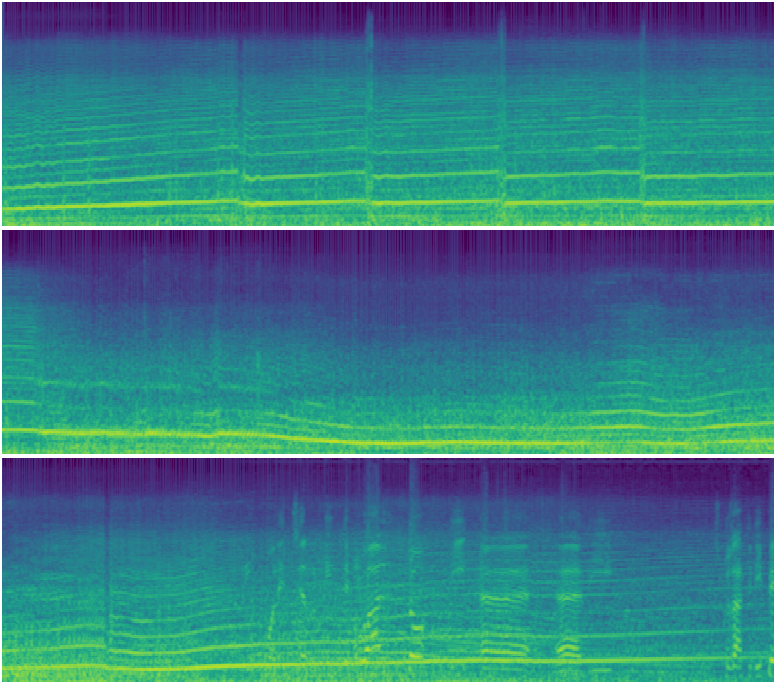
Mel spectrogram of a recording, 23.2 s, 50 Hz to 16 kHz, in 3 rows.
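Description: A BMW HP4 Race motorcycle at full throttle during a race at Imola, its loud engine whine holding high, dipping and climbing again through gear changes in one continuous, close, roaring stretch.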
